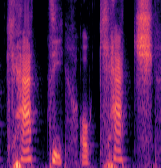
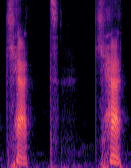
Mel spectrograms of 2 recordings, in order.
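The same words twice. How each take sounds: First: CAT as "catchy-tee" or "catch", overdone ending; wrong Brazilian-style CAT ending; wrong final T. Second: CAT ending on a crisp bare T; careful English CAT; clean final T. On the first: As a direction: exaggerate CAT with an added ee or CH. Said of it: "a gente não vai falar". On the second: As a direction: say CAT with no vowel or CH after the T. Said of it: "Com aquele T no final". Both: Shown as a demonstration.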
